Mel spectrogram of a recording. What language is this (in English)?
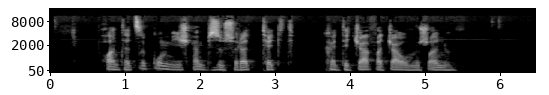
Kabardian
